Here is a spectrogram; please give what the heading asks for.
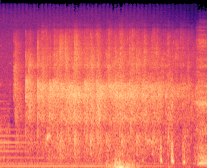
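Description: An audience breaks into steady applause, a dense, crackling wash of many hands clapping at once that swells in and holds at an even, fairly loud level for several seconds, with no voices.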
